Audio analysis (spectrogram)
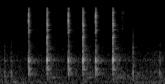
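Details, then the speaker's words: GM power door lock actuator (DC permanent-magnet motor, rack and pinion, 1970s–mid-90s cars): six sharp dry relay clicks in about a second with no motor whir; relay works but the actuator in the door does nothing. "Now, the symptom we got you can hear the relay,"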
